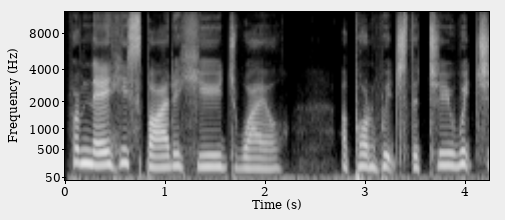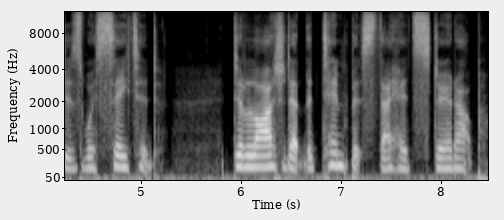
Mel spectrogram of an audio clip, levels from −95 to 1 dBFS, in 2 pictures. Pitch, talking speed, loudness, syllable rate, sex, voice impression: 185 Hz, 155 wpm, -20 LUFS, 4.4 syllables/s, female, very feminine, slightly adult-like, thin, tensed, powerful, slightly dark, slightly hard, clear, fluent, cool, intellectual, refreshing, slightly sincere, calm, slightly friendly, reassuring, unique, elegant, slightly wild, sweet, lively, slightly strict, slightly sharp, slightly light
